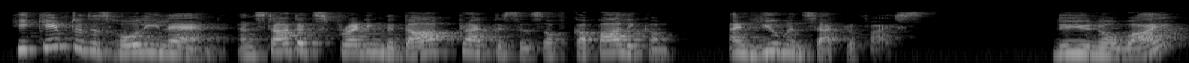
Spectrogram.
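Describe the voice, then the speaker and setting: Woman voicing a stern, high-pitched commanding male elder. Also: animated, a bit bright, reverberant, lo-fi sound. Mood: stern, accusing. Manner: emphatic, declamatory, deliberate short phrases.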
